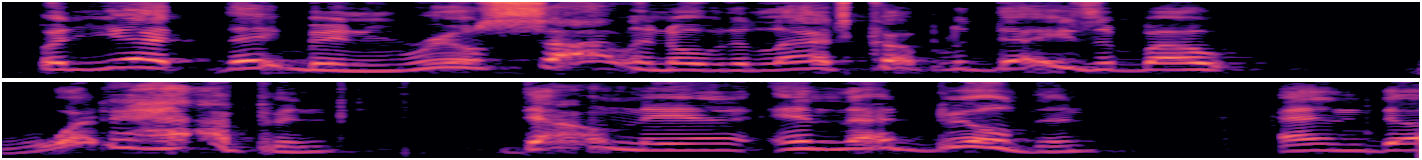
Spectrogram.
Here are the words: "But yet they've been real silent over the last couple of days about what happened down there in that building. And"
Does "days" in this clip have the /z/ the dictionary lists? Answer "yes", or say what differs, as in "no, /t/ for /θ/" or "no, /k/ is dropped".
yes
